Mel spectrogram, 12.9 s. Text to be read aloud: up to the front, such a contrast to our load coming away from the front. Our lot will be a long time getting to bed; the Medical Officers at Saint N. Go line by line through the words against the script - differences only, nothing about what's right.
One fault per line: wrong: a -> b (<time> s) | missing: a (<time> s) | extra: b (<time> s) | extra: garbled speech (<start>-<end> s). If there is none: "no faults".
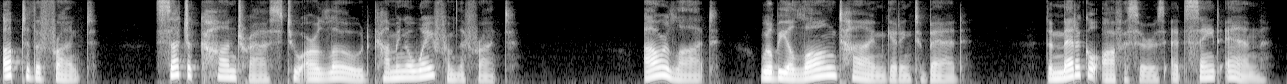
no faults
